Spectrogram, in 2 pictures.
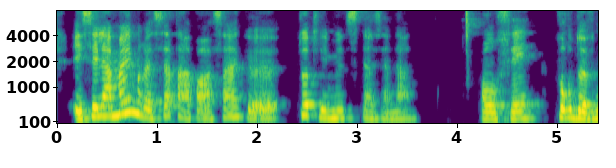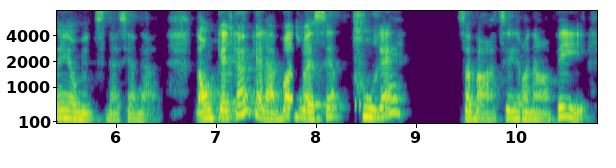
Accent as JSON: {"language": "French", "region": "Quebec", "country": "Canada", "tie": "born or raised there", "said": "j'ai grandi au Lac-Saint-Jean"}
